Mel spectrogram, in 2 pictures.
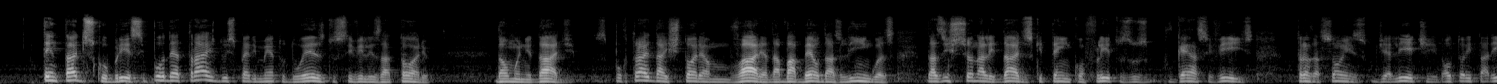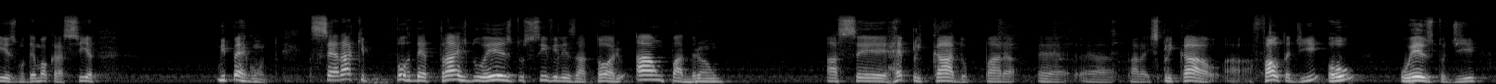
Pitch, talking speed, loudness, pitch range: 145 Hz, 120 wpm, -27 LUFS, 130-165 Hz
